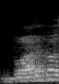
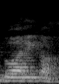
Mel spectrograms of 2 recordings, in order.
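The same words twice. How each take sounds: First: The teacher carefully models the right form द्वारका; correct pronunciation. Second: द्वारिका said as dvaa-ri-ka, with an extra i after r; the teacher mimics the everyday mistake द्वारिका; common wrong pronunciation. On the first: Teacher showing students the correct form, a careful द्वारका. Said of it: "ये द्वारका सही लिखा गया". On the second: Teacher showing students the common error, द्वारिका with an added i. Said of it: "जो कि गलत है". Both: Shown as a demonstration.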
